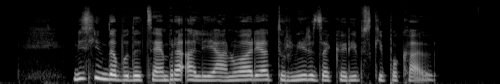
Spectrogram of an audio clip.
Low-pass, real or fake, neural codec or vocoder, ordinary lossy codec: 19.8 kHz; fake; vocoder, 44.1 kHz, 128 mel bands every 512 samples, BigVGAN v2; none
